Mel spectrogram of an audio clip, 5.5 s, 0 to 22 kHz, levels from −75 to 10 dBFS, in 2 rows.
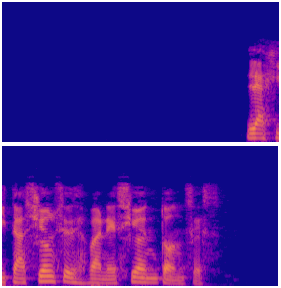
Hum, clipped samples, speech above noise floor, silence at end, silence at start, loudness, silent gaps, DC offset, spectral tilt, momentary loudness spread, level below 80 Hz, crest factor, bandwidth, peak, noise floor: none; under 0.1%; 55 dB; 0.6 s; 2.45 s; -19 LUFS; none; under 0.1%; -4 dB/octave; 13 LU; -50 dBFS; 22 dB; 9.4 kHz; 0 dBFS; -75 dBFS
